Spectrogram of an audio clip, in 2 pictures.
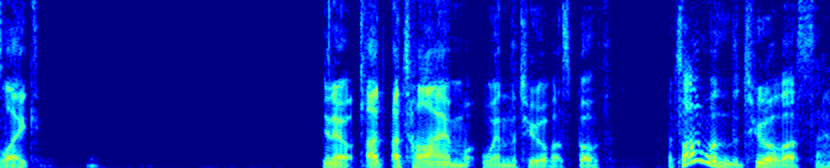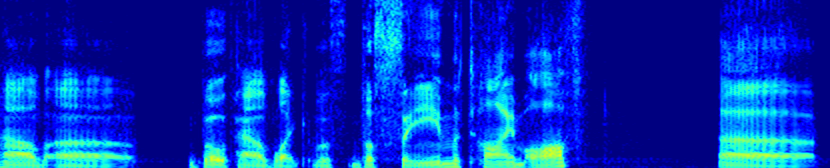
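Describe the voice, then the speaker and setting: A man with a low voice works through a page of game rules, reading each one out and then wandering into loose, talky asides full of restarts. His voice sits dry and close, with no room sound around it. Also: lively intonation, slow pace, pauses often, no echo. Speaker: channel host reviewing tabletop games. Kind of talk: casual commentary reading rules aloud.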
